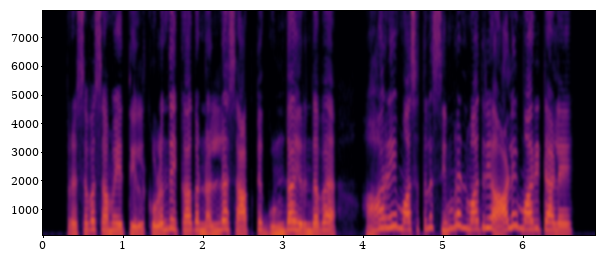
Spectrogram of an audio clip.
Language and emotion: Tamil, surprised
